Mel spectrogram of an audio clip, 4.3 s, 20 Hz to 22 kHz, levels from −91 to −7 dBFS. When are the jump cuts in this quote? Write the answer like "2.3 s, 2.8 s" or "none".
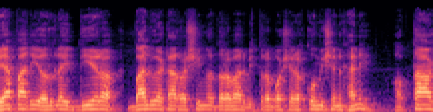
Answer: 1.2 s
